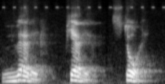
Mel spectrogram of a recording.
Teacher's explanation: Your tongue makes only one single tap. Only one single tap.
